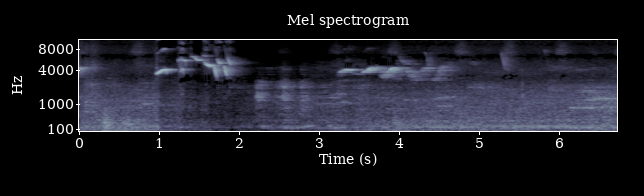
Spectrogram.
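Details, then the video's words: Double-collared seedeater singing in the song styles known as tui tui and deputado: a quick burst of high, sharp whistled notes with rising slurs, a pause, then another run of bright chirped notes over a low background hum. "Papa capim tui tui canto e deputado canto"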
